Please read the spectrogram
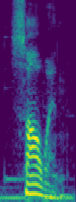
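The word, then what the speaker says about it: Samhain: We know that the Kelts in Ireland, Scotland, and the Isisle of Man celebrated something called Sawin. It's spelled S A M H A I N. Sawin, super phonetic.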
